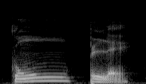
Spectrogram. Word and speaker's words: complet: Temps, and then complet, okay, here a T at the end will open it, the sound of the E, so E, okay, plait, complet, complet, and then OM is nasal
